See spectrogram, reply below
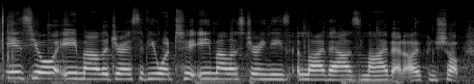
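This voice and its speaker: A woman's voice: a little high, level tone, a little hiss or hum. Bubbly woman host with a Kiwi lilt. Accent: New Zealand. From New Zealand. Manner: bubbly, chatty and quick to laugh. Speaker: shopping channel host. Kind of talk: live shopping broadcast presenting.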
